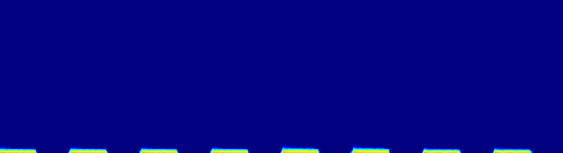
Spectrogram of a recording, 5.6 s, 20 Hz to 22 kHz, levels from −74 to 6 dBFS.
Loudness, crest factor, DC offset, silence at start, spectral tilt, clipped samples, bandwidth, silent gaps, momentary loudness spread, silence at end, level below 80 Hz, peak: -26 LUFS; 12 dB; under 0.1%; 0 s; -17 dB/octave; under 0.1%; 0.8 kHz; 0.38-0.68 s, 1.10-1.38 s, 1.80-2.08 s, 2.51-2.80 s, 3.21-3.50 s, 3.91-4.20 s, 4.63-4.91 s; 7 LU; 0.35 s; -30 dBFS; -12 dBFS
